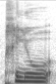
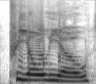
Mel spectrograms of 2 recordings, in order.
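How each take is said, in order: First: Prilot said the French way, with a throaty r; French pronunciation. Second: Priolio spelt out English-style, loud and slow; anglicized pronunciation. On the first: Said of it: "you would pronounce it". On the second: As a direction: sound out Priolio as pree-OH-lee-oh, drawn out. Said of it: "instead of". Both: Shown as a demonstration.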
